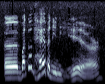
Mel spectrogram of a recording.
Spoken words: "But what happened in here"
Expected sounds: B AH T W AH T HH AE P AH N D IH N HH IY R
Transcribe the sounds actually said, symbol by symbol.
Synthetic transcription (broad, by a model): B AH T W AH T HH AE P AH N IH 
